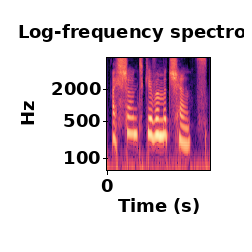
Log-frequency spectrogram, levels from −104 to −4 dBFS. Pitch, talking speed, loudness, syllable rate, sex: 255 Hz, 235 wpm, -17 LUFS, 5.2 syllables/s, female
